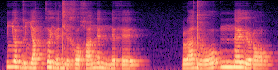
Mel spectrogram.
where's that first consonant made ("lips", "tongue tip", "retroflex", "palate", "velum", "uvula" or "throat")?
palate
